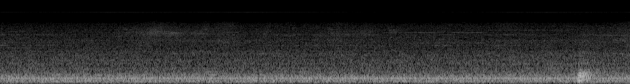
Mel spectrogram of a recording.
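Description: Cabin noise of a Kawasaki Heavy Industries & Nippon Sharyo C751B metro train slowing to a stop at a platform: steady running noise with a constant hum, and a single knock near the end.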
